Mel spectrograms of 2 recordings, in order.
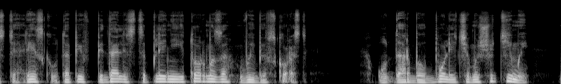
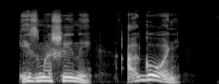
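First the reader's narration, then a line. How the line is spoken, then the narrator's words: Adrenaline-fueled yell. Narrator (Russian): ощущая прилив адреналина, заорал я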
